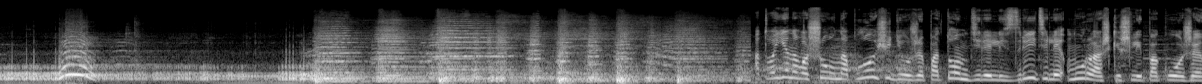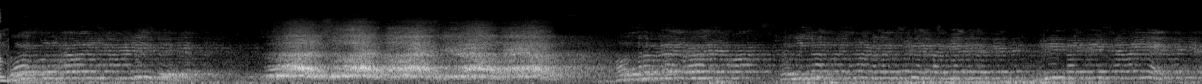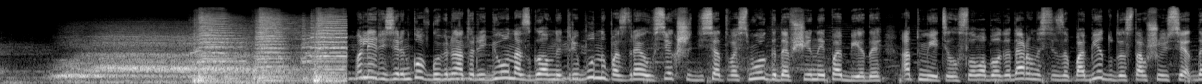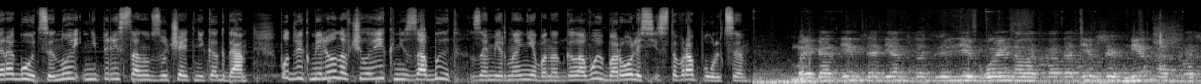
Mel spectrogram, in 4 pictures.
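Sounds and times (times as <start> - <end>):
brass band playing march: 3.2 - 7.6, 25.2 - 27.6
soldiers shouting together: 14.6 - 18.0, 24.5 - 26.6
steady drum beat: 26.0 - 27.5.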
